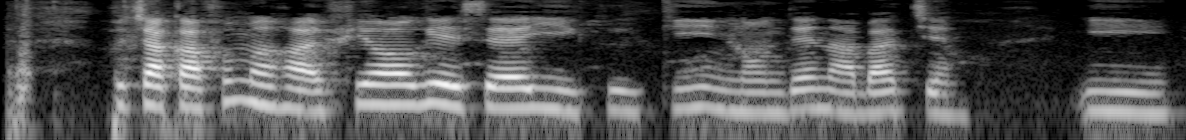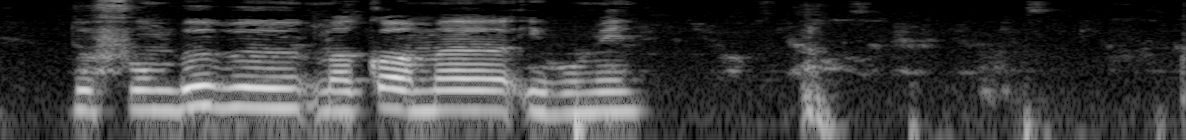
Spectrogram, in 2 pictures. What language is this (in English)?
Bafia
